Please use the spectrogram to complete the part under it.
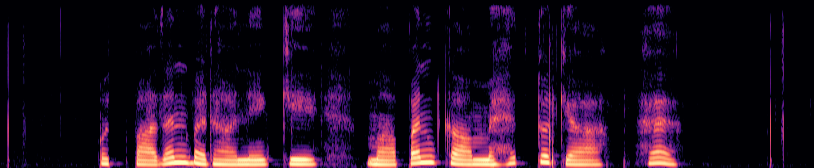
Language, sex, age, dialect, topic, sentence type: Hindi, female, 18-24, Garhwali, agriculture, question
